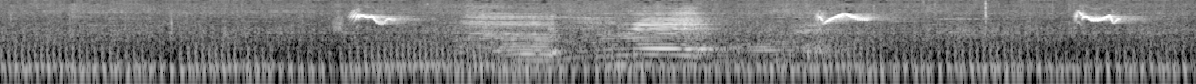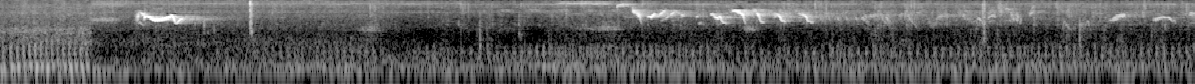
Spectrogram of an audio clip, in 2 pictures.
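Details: Cattle from a herd grazing in a green field: a drawn-out, wavering moo rises and falls midway, while short chirping birdsong repeats above and a steady low rumble runs underneath.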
